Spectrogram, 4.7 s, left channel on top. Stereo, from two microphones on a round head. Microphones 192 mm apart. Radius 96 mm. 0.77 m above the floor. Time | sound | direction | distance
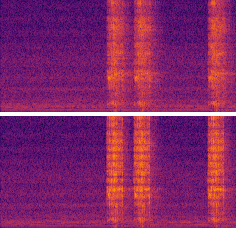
2.1 | a camera shutter | 55° right (ahead or behind) | 3 m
